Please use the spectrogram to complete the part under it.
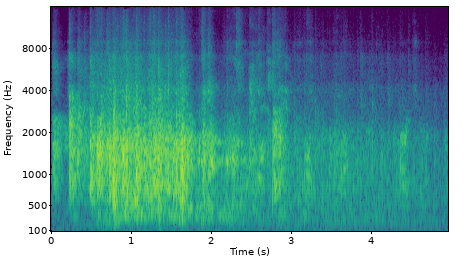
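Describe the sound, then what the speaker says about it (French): Audience applause at a graduation ceremony for a Senegalese training campus, a dense wash of clapping that swells early, then thins and fades over a few seconds, with murmuring voices mixed in. "Demander au public d'applaudir chaleureusement Amadou Falba."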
